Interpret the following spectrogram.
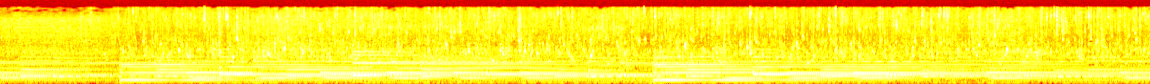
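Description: Calm background music: a held low note that changes about every four seconds under a slow pattern of shorter, higher notes.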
